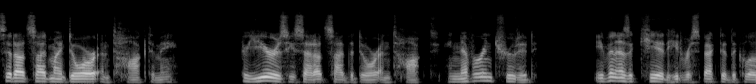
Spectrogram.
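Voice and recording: Someone is reading aloud in a natural voice over a quiet background.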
